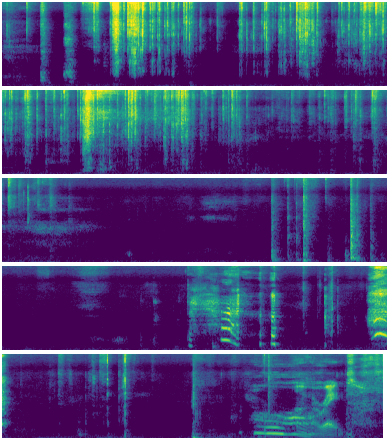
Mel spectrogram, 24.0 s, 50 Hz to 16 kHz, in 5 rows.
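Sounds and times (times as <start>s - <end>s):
foil wrapper crinkling and tearing: 1.0s - 10.2s.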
